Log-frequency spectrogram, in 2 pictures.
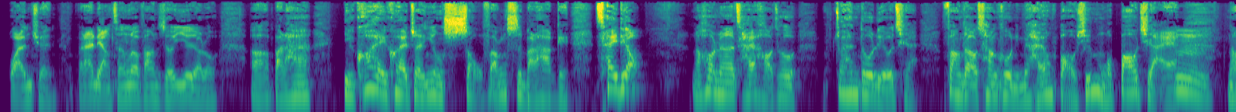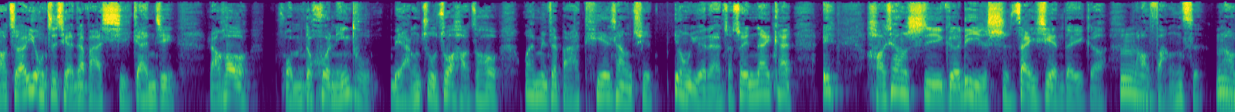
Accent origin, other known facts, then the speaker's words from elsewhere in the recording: Taipei, Taiwan; 我从小是在台北市迪化街大道城那里长大的孩子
